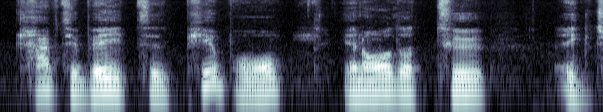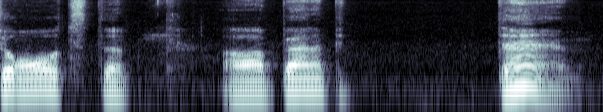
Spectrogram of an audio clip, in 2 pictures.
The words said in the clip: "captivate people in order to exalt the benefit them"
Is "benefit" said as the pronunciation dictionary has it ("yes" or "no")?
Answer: no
